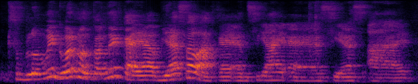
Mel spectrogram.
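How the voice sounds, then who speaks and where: A man with a high voice chats casually as a podcast panelist, explaining things as he goes. The sound is roomy and echoing, with some background noise. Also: normal speed, pushed and bright. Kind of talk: casual group chat about anime.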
